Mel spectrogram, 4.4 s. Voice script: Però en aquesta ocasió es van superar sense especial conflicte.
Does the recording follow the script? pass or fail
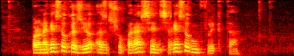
fail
